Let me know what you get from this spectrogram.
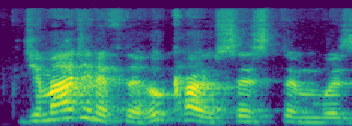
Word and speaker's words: Hukou: The Hukou system, yeah.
